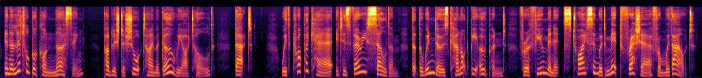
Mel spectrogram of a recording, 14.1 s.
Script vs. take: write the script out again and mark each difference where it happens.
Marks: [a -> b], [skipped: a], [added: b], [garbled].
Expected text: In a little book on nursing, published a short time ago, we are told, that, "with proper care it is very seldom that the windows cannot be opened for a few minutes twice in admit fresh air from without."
In a little book on nursing, published a short time ago, we are told, that, "with proper care it is very seldom that the windows cannot be opened for a few minutes twice in admit fresh air from without."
